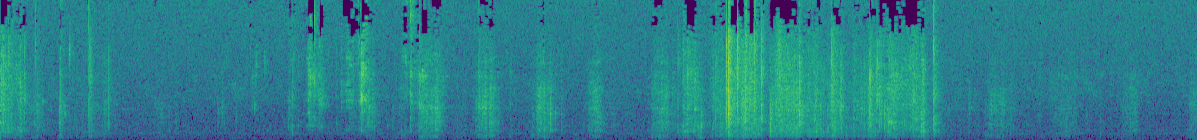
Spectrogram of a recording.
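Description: A snack bag crinkles.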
